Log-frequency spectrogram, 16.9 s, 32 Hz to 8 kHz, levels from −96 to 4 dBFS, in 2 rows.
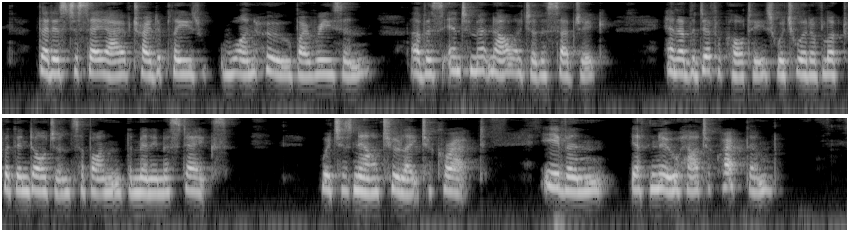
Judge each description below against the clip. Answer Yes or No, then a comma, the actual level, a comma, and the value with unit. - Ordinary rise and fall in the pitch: No, narrow, 1.8 semitones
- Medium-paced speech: Yes, average, 170 wpm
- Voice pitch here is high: Yes, high, 225 Hz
